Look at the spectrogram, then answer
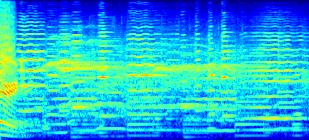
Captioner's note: audience cheers and applauses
